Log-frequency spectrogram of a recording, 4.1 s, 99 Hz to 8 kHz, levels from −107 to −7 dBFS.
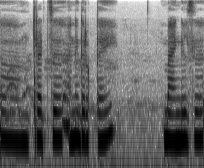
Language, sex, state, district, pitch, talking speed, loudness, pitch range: Telugu, female, Andhra Pradesh, Manyam, 210 Hz, 90 wpm, -12 LUFS, 200-215 Hz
